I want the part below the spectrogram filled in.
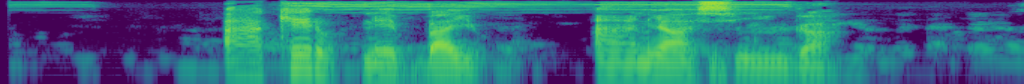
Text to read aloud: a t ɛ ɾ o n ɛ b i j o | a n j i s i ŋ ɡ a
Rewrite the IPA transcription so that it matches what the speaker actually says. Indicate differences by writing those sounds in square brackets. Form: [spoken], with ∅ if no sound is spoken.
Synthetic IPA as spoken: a [k] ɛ ɾ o n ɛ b [a] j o | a n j [a] s i ŋ ɡ a

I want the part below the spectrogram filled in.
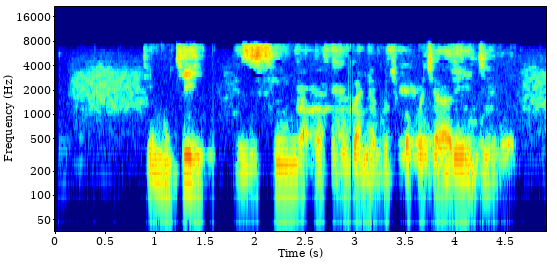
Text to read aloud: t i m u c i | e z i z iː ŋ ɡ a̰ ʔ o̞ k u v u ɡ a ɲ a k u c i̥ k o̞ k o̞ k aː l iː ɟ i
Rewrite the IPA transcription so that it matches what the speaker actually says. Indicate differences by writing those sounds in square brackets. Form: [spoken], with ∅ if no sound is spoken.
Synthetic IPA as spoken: t i m u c i | e z i [s] iː ŋ ɡ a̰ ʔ o̞ k u v u ɡ a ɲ a k u c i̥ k o̞ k o̞ [c] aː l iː ɟ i

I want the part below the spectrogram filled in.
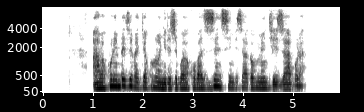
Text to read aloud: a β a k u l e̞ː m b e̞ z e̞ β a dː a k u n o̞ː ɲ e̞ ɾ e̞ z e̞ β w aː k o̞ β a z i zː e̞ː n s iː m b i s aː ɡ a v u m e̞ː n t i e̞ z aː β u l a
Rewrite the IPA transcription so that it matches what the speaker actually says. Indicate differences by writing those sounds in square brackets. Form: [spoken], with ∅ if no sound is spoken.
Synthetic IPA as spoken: a β a k u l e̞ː m b e̞ z e̞ β a [ɟː] a k u n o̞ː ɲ e̞ ɾ e̞ z e̞ β w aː k o̞ β a z i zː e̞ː n s iː m b i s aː ɡ a v u m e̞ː n t i e̞ z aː β u l a

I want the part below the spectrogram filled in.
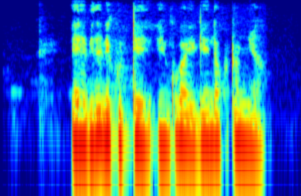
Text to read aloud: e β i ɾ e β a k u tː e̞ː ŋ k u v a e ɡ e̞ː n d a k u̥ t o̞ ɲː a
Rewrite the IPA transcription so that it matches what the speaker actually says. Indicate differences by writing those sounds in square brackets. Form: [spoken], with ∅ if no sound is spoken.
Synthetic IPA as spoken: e β i ɾ e β [i] k u tː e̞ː ŋ k u [β] a e ɡ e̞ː n d a k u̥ t o̞ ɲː a

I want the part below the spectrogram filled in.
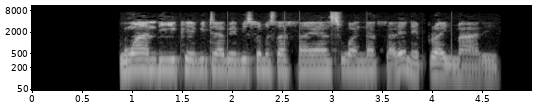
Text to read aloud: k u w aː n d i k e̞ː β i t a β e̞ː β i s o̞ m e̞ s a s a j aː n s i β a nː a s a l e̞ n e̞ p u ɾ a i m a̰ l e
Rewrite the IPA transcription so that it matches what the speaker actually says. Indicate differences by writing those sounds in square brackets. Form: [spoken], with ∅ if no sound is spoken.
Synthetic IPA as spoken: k u w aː n d i k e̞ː β i t a β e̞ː β i s o̞ m e̞ s a s a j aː n s i [w] a nː a s a l e̞ n e̞ p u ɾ a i m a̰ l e

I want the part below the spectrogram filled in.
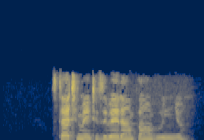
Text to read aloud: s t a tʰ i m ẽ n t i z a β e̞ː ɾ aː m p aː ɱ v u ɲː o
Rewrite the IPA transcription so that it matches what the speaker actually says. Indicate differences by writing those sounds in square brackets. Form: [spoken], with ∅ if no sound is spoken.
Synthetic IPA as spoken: s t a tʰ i m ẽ n t i z [i] β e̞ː ɾ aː m p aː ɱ v u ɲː o

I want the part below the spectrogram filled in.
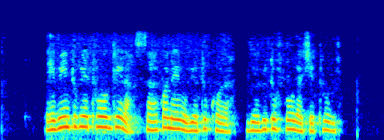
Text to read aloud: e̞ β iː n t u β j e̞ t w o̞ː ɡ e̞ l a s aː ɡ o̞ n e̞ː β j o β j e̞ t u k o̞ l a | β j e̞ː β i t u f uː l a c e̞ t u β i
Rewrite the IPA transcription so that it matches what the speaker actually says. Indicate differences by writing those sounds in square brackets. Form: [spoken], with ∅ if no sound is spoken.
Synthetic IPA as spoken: e̞ β iː n t u β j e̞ t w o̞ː ɡ e̞ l a s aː [k] o̞ n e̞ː β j o β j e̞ t u k o̞ l a | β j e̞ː β i t u f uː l a c e̞ t u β i

